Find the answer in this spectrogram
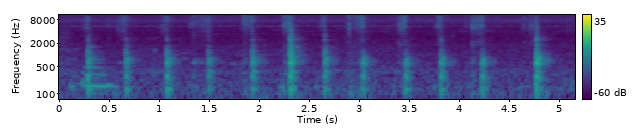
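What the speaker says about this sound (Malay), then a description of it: "Iris dulu bawang putih dia." A knife taps steadily on a cutting board in a quick, even rhythm, slicing garlic; close but quiet, with no talking.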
